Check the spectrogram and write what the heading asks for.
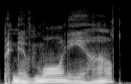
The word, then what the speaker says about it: pneumonia: Maybe pneumonia. So, pneumonia. Okay, this time. Oh, it's American. What about British? Pneumonia. Okay, at this time, British and American accent doesn't care about a letter P.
